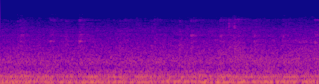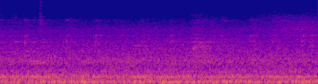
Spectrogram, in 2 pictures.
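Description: Steady outdoor background noise: a constant low rumble with a steady hum running underneath.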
